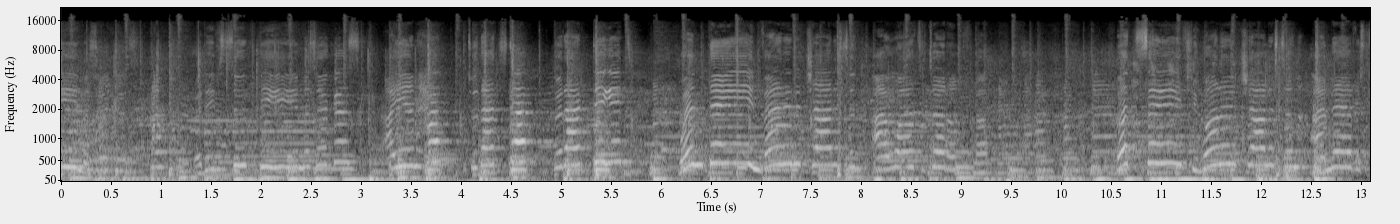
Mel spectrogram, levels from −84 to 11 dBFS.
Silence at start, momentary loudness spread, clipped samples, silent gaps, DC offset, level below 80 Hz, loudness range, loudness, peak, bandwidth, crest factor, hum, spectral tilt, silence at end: 0 s; 7 LU; under 0.1%; none; under 0.1%; -20 dBFS; 2 LU; -16 LUFS; 0 dBFS; 19 kHz; 14 dB; none; -5 dB/octave; 0 s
